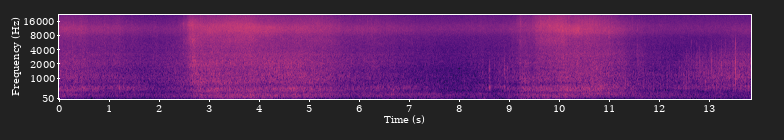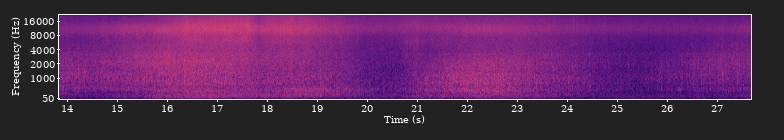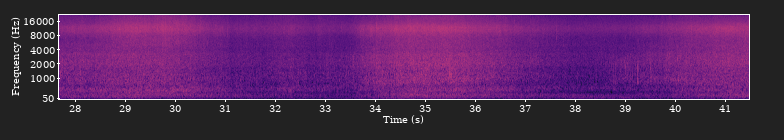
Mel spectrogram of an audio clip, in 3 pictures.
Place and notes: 南興村, Dawu Township - Sound of the waves
Sound of the waves, Circular stone coast
Zoom H2n MS +XY
Taitung County, Taiwan, September 2014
